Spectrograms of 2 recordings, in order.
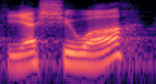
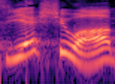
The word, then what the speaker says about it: Yeshua: Now, when we meet Jesus, we're all going to have to apologize for incorrectly pronouncing his name for the last 2,000 years. It's probably more pronounced something like Yeshua.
